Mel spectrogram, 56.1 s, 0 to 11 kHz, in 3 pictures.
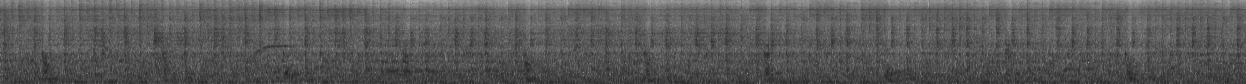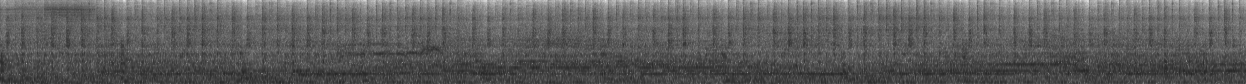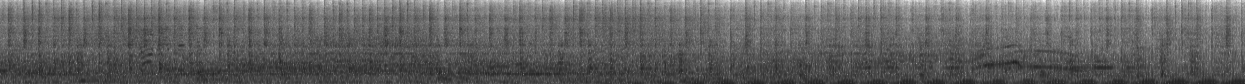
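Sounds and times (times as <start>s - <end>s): dub techno with steady beat: 0.0s - 56.0s.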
